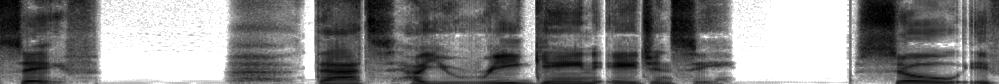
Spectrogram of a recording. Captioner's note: sighs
